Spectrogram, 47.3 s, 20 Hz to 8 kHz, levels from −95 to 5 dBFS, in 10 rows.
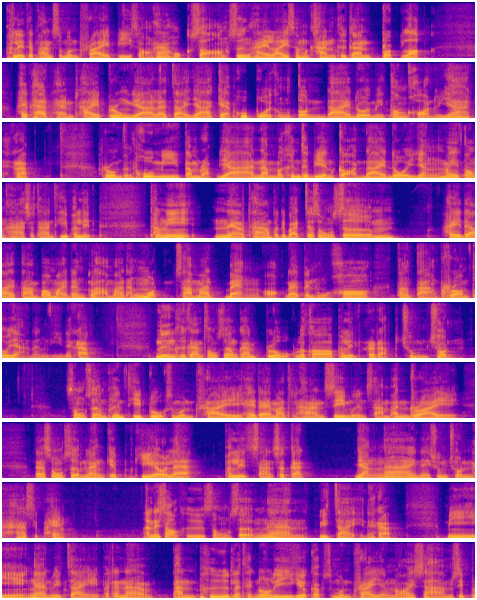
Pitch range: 80-105 Hz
